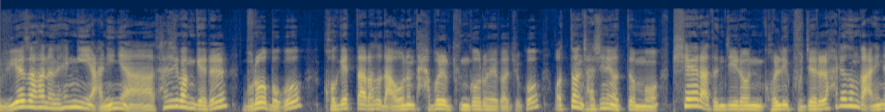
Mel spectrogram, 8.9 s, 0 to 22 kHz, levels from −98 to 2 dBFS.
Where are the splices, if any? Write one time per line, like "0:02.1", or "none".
0:02.4
0:05.5
0:06.7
